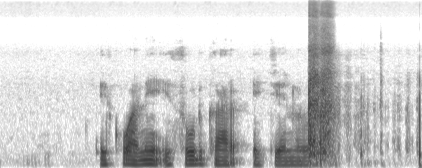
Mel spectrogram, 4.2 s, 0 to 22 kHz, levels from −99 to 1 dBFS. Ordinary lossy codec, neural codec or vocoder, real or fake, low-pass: none; vocoder, 44.1 kHz, 128 mel bands every 512 samples, BigVGAN v2; fake; none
